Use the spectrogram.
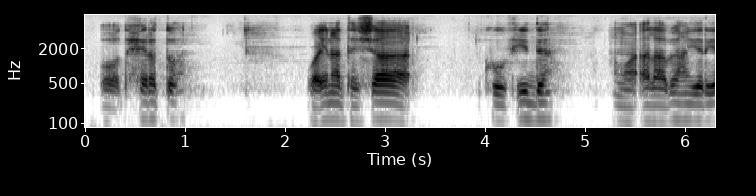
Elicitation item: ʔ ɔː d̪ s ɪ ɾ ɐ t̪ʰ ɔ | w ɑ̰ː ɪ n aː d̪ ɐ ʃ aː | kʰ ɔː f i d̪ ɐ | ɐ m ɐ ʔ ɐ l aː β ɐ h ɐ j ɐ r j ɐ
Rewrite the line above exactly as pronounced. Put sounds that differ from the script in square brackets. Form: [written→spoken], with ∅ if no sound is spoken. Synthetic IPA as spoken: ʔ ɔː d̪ [s→ħ] ɪ ɾ ɐ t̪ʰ ɔ | w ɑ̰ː ɪ n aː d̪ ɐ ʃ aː | kʰ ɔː f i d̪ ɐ | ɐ m ɐ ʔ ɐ l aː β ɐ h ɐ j ɐ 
